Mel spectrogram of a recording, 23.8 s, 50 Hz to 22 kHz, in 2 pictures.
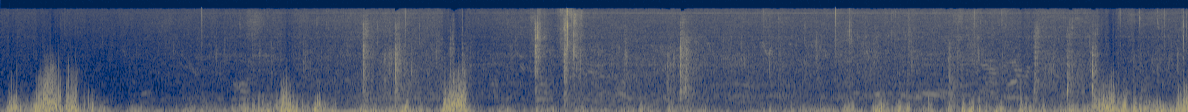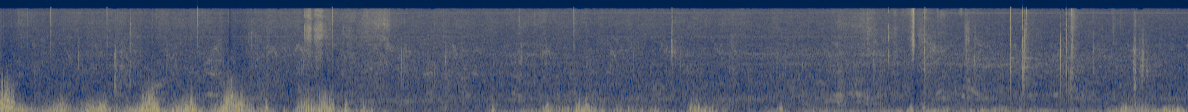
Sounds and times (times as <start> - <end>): Crackle: 0.9 - 23.7
Speech: 1.3 - 2.9, 4.6 - 10.7, 13.2 - 19.0, 19.7 - 23.1.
